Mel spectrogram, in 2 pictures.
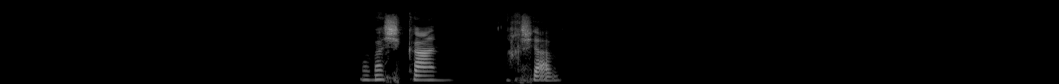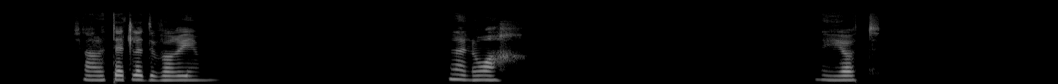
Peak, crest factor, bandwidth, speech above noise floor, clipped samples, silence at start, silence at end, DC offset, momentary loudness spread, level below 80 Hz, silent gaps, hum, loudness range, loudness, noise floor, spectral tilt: -10 dBFS; 30 dB; 12 kHz; 39 dB; under 0.1%; 3.6 s; 1.8 s; under 0.1%; 25 LU; -84 dBFS; none; none; 12 LU; -33 LUFS; -73 dBFS; -1.5 dB/octave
